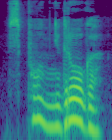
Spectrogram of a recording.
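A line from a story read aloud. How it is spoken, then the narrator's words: Whispering. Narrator (Russian): прошептала она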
